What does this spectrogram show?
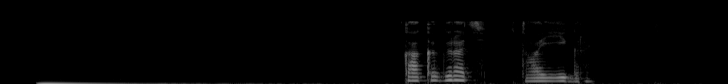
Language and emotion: Russian, neutral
